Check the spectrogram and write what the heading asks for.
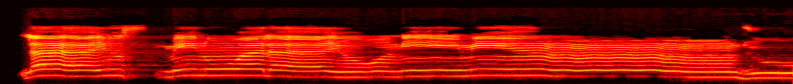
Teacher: জিম ইকফার হরফ মিন জু জু পেশের বাম পাশে জজম ওয়ালা ওয়াও মদের হরফের বামের হরফে ওয়াকফ আসার কারণে মদ্দে আরজি এখানে 3 আলিফ টেনে পড়তে হবে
